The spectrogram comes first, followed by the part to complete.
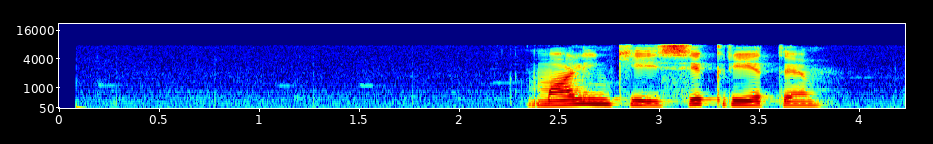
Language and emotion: Russian, neutral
